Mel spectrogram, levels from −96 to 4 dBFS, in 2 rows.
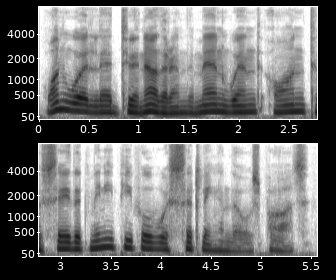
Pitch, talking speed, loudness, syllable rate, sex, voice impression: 120 Hz, 215 wpm, -15 LUFS, 5.2 syllables/s, male, masculine, middle-aged, relaxed, slightly weak, soft, slightly raspy, sincere, calm, mature, friendly, reassuring, wild, kind, slightly modest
